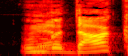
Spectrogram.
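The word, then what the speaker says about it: Mbandaka: Yesterday in the western city of, and I might not be saying this right, Umbadanka? – Close. – Umbadaka? Yep. – You know what? You nailed it.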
